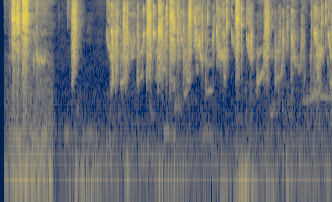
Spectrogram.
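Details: Adult budgerigars in a cage answering one another with melodious song: dense, rapid chattering warbles and scratchy chirps in overlapping bursts, after a short opening burst and a brief pause.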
